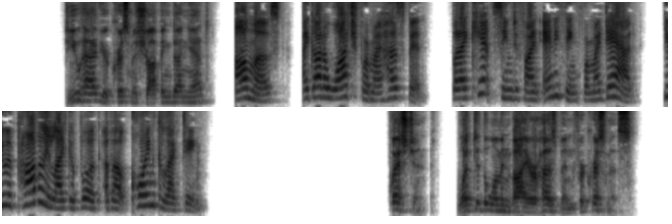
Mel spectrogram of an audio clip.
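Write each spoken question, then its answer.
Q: What did the woman buy her husband for Christmas?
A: A watch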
